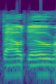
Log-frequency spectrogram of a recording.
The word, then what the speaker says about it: Baudot: Porter versus Baudot. This one made me laugh because Baudot rhymes with Play-Doh, and both of these guys looked like they were out of shape.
